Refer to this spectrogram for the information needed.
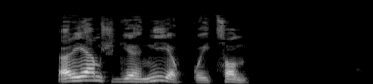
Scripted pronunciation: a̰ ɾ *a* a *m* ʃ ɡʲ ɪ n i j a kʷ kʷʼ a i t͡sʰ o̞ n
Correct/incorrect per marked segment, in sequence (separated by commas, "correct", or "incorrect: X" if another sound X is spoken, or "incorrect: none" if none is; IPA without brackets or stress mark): incorrect: i, correct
